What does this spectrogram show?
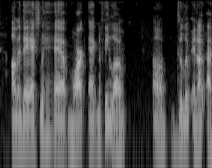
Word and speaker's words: Agnifilo: And they actually have Mark Agnifilo deliver, and I said his name right finally.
